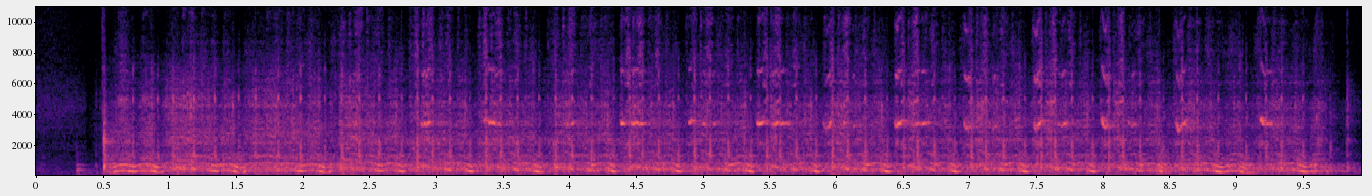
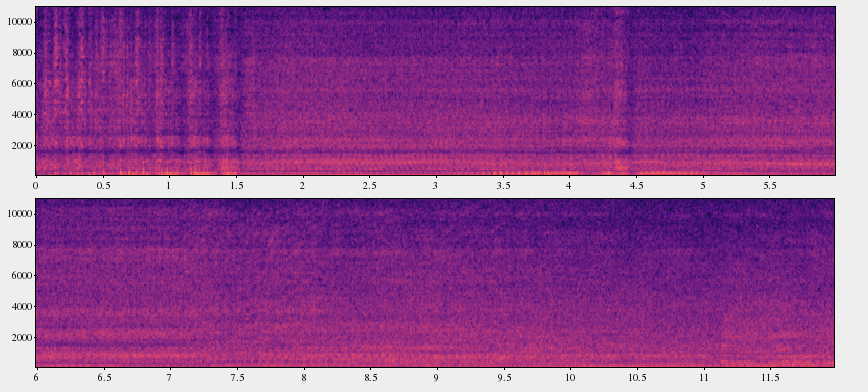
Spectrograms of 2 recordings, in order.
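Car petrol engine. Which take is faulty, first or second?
first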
